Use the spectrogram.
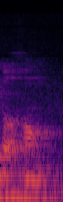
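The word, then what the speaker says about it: Boron: esse Borron com um R só apesar de se pronunciar como Rom, né, mas é um R só. Robert de Borrom.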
